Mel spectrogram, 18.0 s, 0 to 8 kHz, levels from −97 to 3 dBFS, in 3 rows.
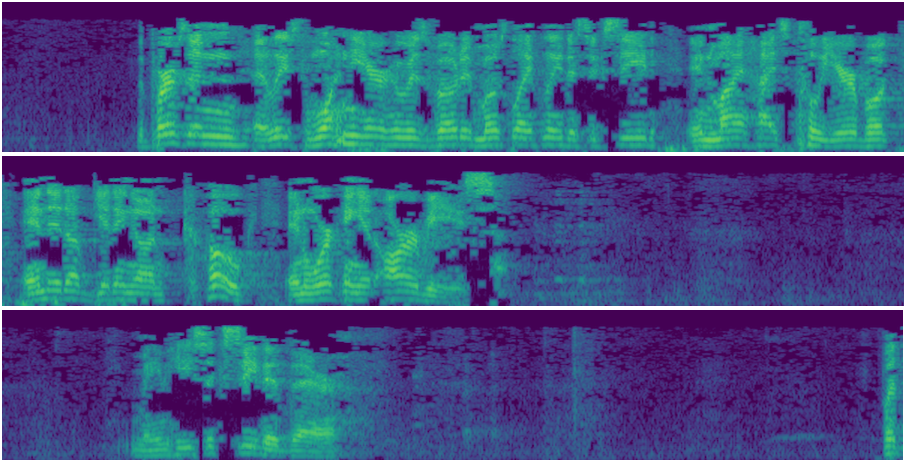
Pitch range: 130-160 Hz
